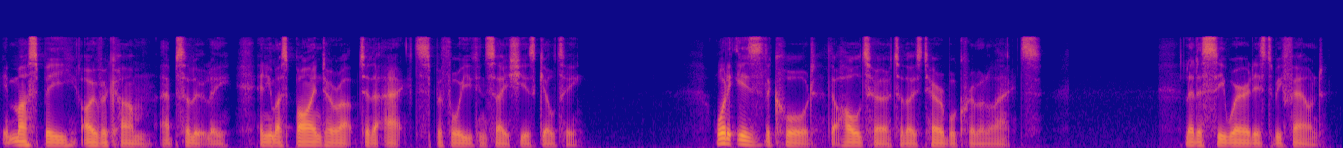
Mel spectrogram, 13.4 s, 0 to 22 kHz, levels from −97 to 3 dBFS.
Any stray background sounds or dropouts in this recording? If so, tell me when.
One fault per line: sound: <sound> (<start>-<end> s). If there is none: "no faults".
no faults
